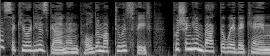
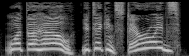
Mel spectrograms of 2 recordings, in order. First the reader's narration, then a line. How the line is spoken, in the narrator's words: Arthur whined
